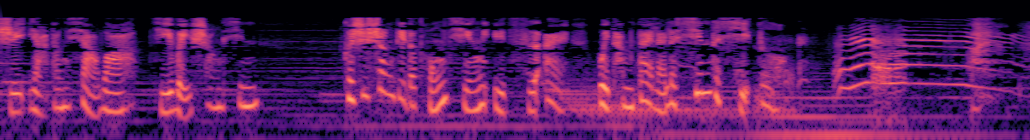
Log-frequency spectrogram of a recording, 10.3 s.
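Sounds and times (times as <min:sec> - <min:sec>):
speech: 0:00.1 - 0:02.7, 0:03.4 - 0:08.8
newborn baby crying: 0:07.4 - 0:10.2.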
